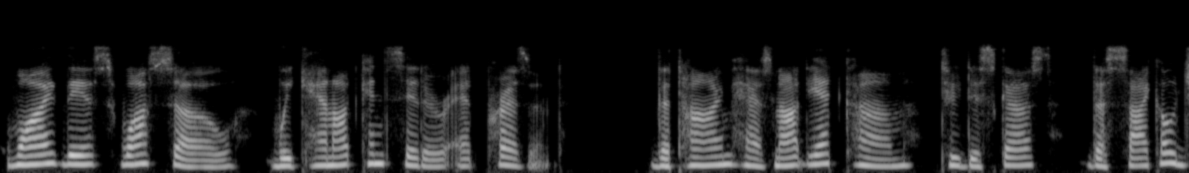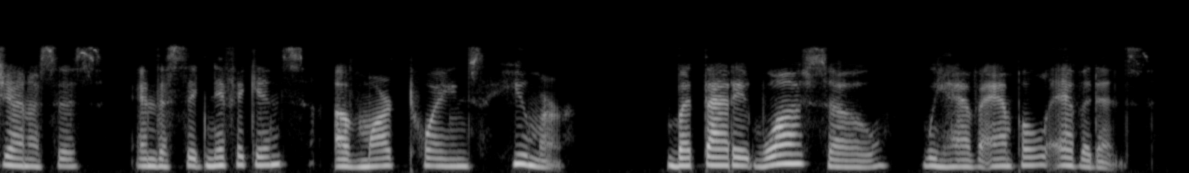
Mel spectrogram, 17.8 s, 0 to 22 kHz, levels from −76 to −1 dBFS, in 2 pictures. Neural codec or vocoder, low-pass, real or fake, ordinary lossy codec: none; 7.2 kHz; real; Opus, 24 kbps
